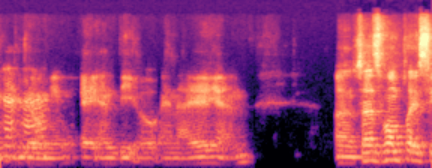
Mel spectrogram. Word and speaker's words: Andonian: So it's spelled just like my name, which is my first name, last name Andonian, Andonian.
